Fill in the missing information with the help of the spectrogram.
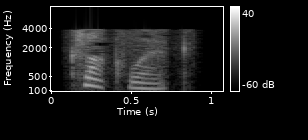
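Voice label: "clockwork", English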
